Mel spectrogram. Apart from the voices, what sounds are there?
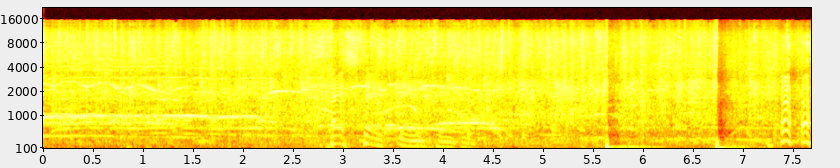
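audience applause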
